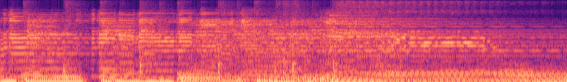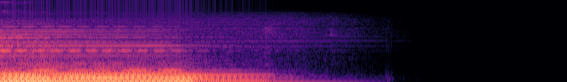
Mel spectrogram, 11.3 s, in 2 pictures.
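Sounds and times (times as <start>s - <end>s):
happy-go-lucky guitar: 0.0s - 8.7s.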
